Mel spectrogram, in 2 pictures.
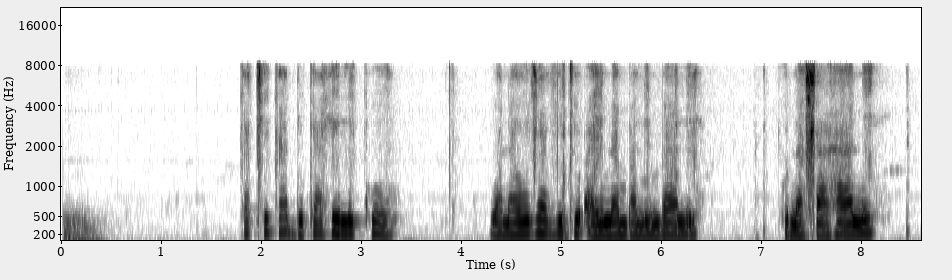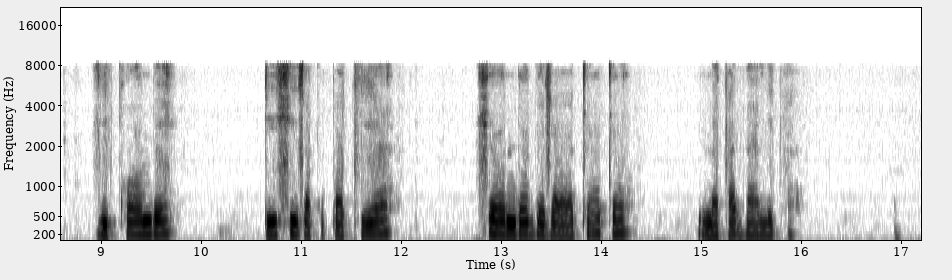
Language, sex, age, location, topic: Swahili, female, 25-35, Nairobi, finance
